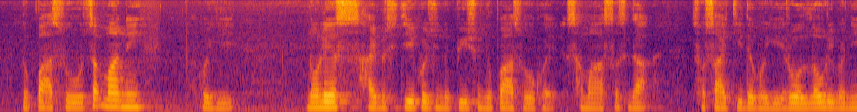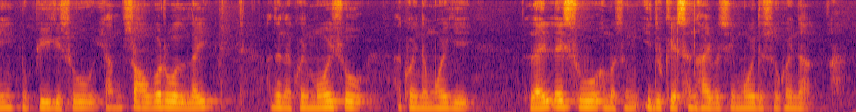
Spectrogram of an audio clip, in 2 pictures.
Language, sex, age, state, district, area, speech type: Manipuri, male, 18-30, Manipur, Bishnupur, rural, spontaneous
